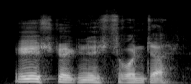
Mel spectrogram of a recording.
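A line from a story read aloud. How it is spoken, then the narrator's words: Sigh. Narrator (German): seufzte Puh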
